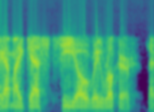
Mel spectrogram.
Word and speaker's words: Ruecker: I got my guest, CEO Ray Ruecker. Did I pronounce it correctly? Rucker rhymes with Tucker and Sucker and any other names you can think of.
